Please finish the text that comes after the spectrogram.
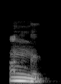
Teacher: अंग में आपका नाक से हवा निकल रही है ना, तो ये नाक से बोले जाते हैं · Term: नासिक्य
